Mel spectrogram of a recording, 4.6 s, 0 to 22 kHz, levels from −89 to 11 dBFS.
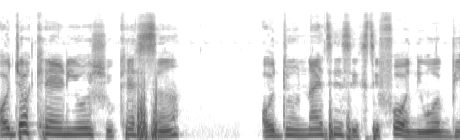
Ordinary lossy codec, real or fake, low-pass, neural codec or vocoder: none; real; 14.4 kHz; none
